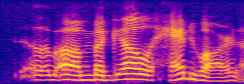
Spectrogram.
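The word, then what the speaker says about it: Miguel Andújar: But with the Yankees right now, Miguel Andujar, I pronounced it right.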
